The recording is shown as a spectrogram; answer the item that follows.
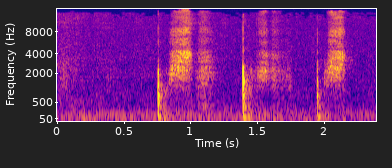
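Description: Chalk writing on a blackboard: faint scratching with three sharp taps of the chalk, spaced about two thirds of a second apart.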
